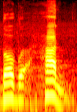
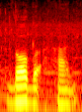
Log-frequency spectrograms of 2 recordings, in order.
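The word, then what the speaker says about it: ضبحا: Ini secara tulisan ya, secara tulisan bacaannya kan dhabhan karena ada fathatain. Tapi karena ini di akhir ayat atau ada waqaf berhenti, maka bacanya dhabha panjang. Dhabha ya, bukan dhabhan.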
